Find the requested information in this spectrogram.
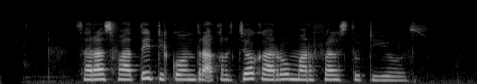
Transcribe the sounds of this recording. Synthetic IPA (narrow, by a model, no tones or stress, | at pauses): saɾasfat̪id̪̥i̤kɔnt̪ɾaʔkərd̥ʒ̥ɔ̤kaɾomarfɛlst̪ud̥ios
